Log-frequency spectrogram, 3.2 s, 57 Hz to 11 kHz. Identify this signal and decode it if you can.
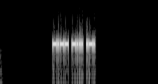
Morse code, heard as a keyed tone, about 52 wpm, 690 Hz. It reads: YBR
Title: USA Call Sign Postfixes - 3 Letters 50wpm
